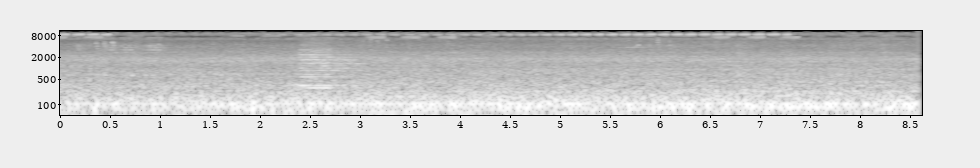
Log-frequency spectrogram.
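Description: Low, steady rumble of a distant diesel train approaching, mixed with surrounding traffic, and one short horn toot about two and a half seconds in.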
